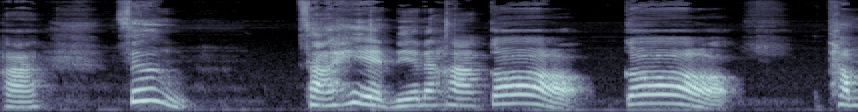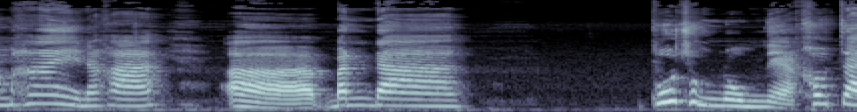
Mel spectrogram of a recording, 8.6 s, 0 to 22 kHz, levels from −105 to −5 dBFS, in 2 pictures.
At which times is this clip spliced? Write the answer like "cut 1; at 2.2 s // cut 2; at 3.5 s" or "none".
none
